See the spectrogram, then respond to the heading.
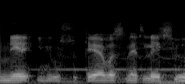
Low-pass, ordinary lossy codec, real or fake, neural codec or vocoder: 7.2 kHz; AAC, 32 kbps; fake; codec, 32 kHz, 1.9 kbps, SNAC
